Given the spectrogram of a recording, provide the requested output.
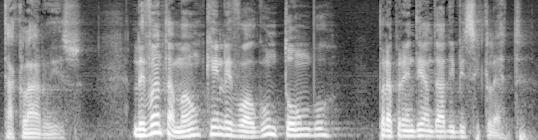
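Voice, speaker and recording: Animated man in his sixties lecturing. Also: mid-range voice, brisk. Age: 60s. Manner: animated storyteller, joking, coaxing the audience. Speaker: professor giving a lecture. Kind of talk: lively lecture with audience participation.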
